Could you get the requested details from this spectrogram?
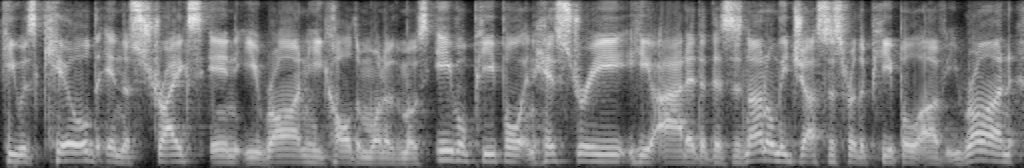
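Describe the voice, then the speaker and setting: A man's voice: fairly low pitch, a little fast, hardly any pauses. Man hosting a political news show. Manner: direct, conversational address to viewers. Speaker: host.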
